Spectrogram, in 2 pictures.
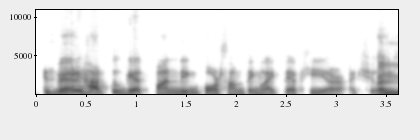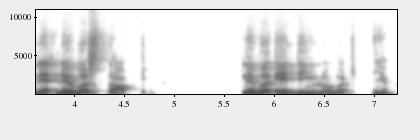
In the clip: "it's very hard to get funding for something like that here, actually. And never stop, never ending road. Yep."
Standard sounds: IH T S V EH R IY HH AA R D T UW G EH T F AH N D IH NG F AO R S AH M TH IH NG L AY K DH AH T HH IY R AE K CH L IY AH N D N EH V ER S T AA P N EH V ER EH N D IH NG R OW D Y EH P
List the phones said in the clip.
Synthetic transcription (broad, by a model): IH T S V EH R IY HH AA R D T UW G EH T F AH N D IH NG F AO R S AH M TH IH NG L AY K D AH T HH IY R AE K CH IY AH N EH N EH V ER S T AA P N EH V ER EH N D IH NG L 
